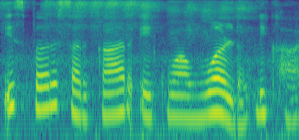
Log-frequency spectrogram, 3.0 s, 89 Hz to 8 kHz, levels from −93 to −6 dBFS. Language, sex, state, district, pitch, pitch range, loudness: Hindi, female, Madhya Pradesh, Dhar, 200 Hz, 185-215 Hz, -19 LUFS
